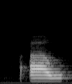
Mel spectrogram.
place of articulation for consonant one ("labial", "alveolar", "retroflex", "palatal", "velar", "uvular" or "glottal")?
glottal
